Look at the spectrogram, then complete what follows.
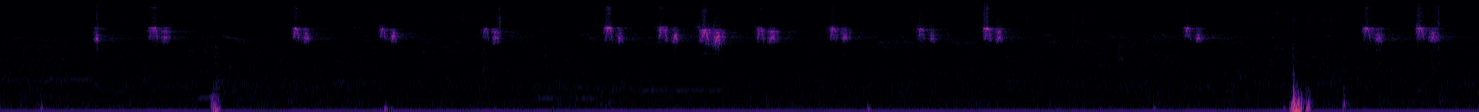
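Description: Faint, repeated short high chirps of a small bird, mostly in quick pairs, coming every half second or so. A dull low thump comes near the end.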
